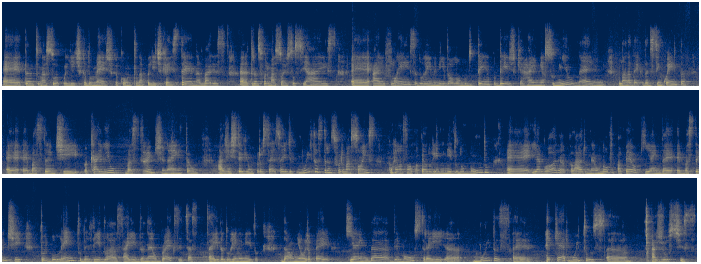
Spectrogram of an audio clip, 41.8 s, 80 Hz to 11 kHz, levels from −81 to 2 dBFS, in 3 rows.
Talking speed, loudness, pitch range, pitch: 140 wpm, -25 LUFS, 195-220 Hz, 205 Hz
